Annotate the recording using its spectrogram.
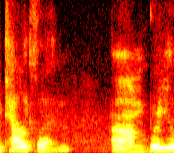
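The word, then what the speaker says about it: Talyllyn: i we can do we can say it the way that that the welsh say it like i think they go tally clinton it's like tally clinton something like that right i always said tallywood my whole life but really it's supposed to be tally clinton um where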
